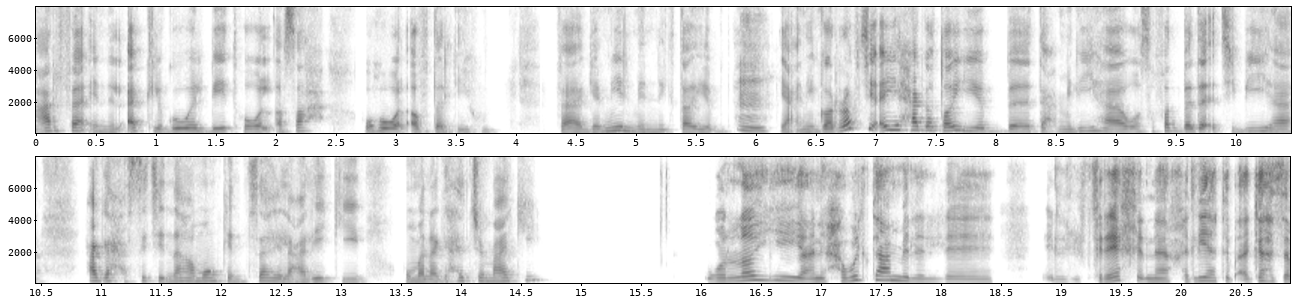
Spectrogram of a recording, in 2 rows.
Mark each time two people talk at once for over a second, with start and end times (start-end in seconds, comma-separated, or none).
none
